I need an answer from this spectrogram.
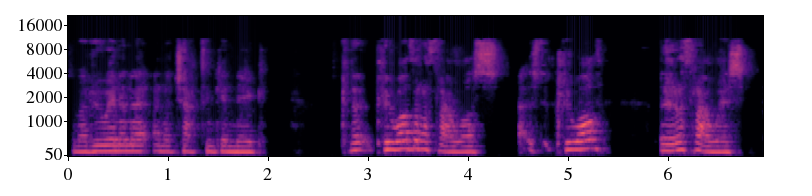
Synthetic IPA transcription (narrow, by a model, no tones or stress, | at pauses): sɔnarɪwɪnənəʔənət͡ʃʰatʰənkʰɪnɪɡ | kʰlkʰl̥ɪwɔðəɾəθrawɔs | skʰlɪwɔð | əɾəθrawɪs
